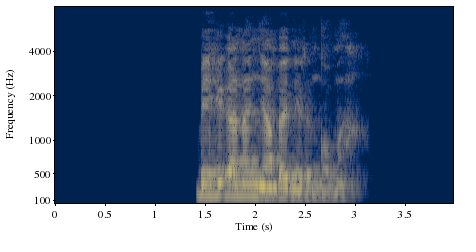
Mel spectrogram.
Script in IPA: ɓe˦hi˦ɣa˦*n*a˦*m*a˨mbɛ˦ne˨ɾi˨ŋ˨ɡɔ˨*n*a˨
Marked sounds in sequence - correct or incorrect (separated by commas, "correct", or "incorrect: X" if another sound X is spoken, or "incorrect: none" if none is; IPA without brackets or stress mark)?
correct, incorrect: ɲ, incorrect: m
